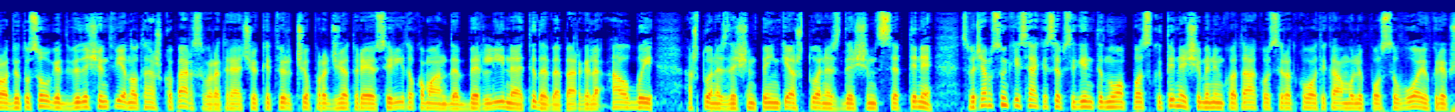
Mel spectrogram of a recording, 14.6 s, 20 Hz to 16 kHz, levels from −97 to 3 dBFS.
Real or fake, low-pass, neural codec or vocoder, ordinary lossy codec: real; 14.4 kHz; none; MP3, 48 kbps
